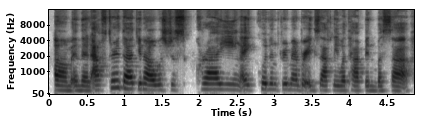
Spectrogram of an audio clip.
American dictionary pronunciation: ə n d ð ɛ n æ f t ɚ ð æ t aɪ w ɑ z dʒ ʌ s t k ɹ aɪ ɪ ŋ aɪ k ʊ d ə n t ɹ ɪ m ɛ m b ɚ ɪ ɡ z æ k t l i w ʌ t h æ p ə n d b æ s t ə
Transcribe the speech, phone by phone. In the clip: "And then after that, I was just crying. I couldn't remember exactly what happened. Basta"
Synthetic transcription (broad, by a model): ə n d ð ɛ n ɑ f t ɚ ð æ t aɪ w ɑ s dʒ ʌ s t k ɹ aɪ ɪ ŋ aɪ k ʊ d ə n t ɹ ɪ m ɛ m b ɚ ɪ ɡ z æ k t l i w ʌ t h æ p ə n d b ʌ s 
